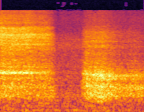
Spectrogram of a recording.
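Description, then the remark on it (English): A standing audience taking a deep breath together on a count of three: a long, airy rush of many people breathing deeply, a steady breathy whoosh that briefly fades in the middle and then swells again, with no talking. “Everybody take a deep breath, okay?”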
